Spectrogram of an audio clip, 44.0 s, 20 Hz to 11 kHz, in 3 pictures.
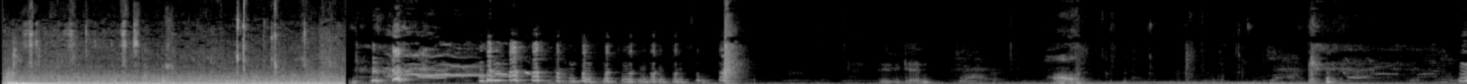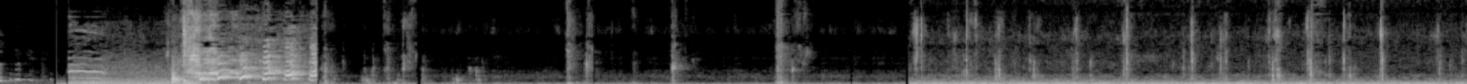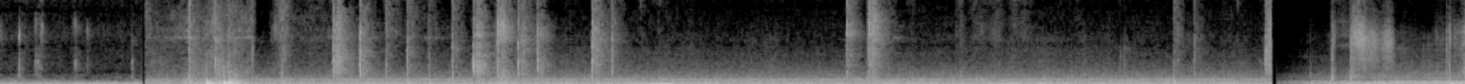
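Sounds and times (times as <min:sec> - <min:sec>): pet chewing crunchily: 0:23.7 - 0:36.0.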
